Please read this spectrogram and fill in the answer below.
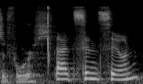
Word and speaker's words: Tzntzun: Tzntzun. Tzntzun, so the T is silent.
